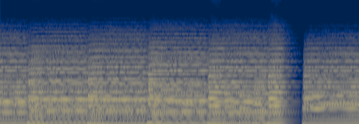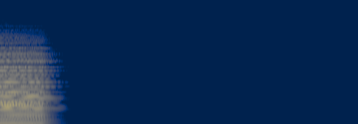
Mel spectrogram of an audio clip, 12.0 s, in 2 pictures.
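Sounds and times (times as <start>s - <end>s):
brass music: 0.0s - 7.0s.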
